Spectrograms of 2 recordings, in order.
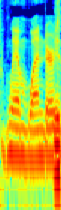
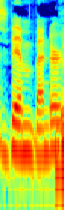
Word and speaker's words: Wim Wenders: Vim. I call him, that's how you say it, right? Even though it's Wim Wenders, it's Vim Wenders.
